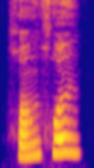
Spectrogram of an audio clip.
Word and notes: 黄昏: huáng hūn

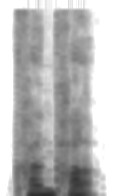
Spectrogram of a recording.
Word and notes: 勘探: kān tàn

